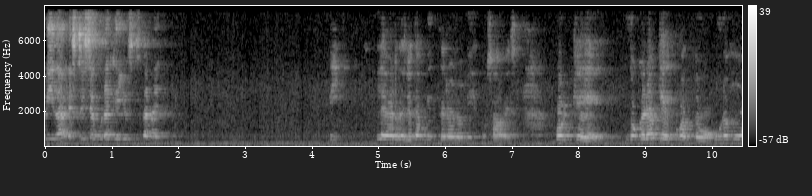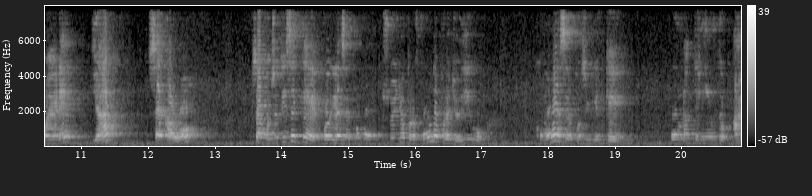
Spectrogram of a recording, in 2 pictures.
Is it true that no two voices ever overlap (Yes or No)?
Yes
